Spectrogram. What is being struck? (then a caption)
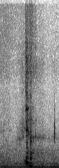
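Cantaloupe melon. A cantaloupe melon is tapped to check its ripeness, giving two quick, dull thuds with a low hollow tone that die away almost at once. A steady low hum sits underneath, and no verdict on the melon is given.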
